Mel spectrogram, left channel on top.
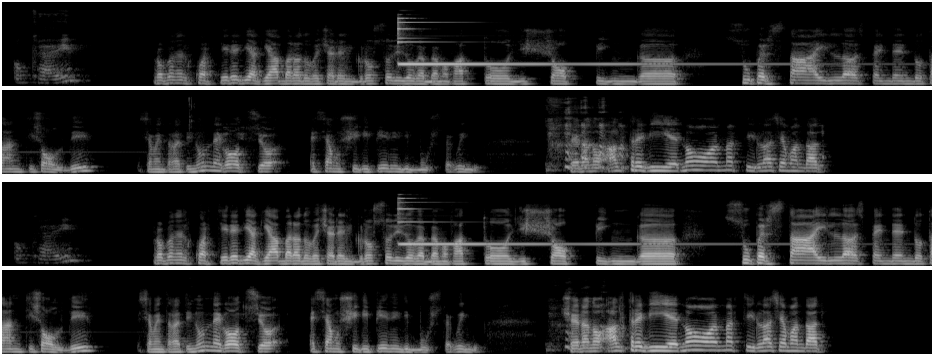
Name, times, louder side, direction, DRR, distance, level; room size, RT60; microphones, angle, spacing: voice 1, 0.1-0.9 11.5-11.7 14.7-15.6 17.4-17.5, left 5 dB, 55° left, 0.6 m, -39 dB
voice 2, 1.5-6.8 7.3-10.2 10.7-12.1 12.4-14.1 15.0-17.5, right 5 dB, 75° right, 0.6 m, -27 dB
Glockenspiel, 4.0-7.9, left 2 dB, 30° left, 1.0 m, -29 dB
4.2 x 3.0 x 4.1 m
head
